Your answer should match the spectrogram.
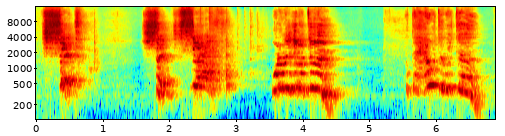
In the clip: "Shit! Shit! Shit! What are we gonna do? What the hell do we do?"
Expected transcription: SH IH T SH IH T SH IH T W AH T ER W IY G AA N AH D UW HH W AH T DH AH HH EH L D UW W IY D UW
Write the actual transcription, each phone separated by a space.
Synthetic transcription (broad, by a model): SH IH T SH IH T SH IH W AH T ER W IY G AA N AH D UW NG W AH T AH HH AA W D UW W IY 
